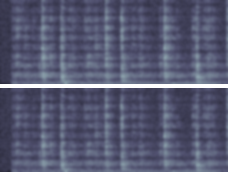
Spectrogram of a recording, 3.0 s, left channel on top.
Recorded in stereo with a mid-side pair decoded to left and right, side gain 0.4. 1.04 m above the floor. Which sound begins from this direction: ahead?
Ticking, at 0.1 s.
